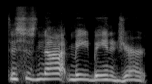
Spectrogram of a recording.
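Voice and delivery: ordinary talk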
